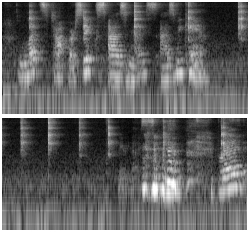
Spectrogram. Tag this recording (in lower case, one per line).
speech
